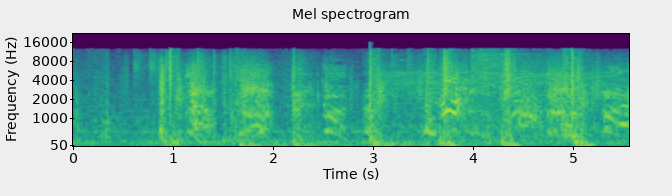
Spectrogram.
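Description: Fistfight: about six heavy punch and body-blow thuds at irregular intervals, mixed with grunts and short cries from the fighters, over a low steady hum.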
